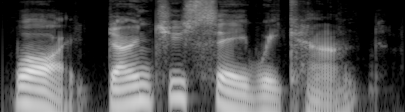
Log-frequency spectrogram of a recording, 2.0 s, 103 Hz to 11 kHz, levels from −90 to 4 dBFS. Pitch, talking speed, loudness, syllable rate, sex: 125 Hz, 180 wpm, -18 LUFS, 3.7 syllables/s, female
